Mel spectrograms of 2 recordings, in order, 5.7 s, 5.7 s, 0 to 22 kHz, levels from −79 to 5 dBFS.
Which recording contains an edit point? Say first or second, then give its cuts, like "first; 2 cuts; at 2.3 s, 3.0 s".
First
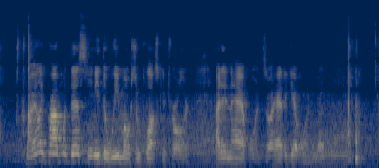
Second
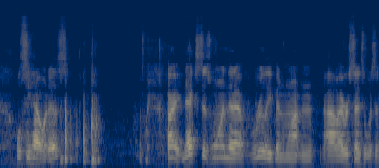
first; 1 cut; at 1.8 s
